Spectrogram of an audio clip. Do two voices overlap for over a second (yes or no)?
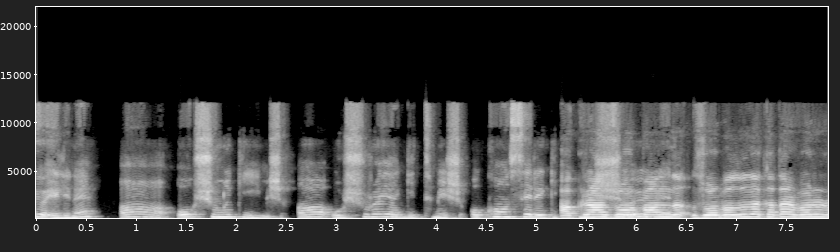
yes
